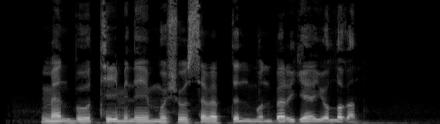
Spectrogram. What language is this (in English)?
Uyghur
